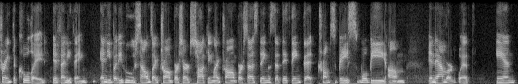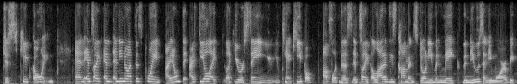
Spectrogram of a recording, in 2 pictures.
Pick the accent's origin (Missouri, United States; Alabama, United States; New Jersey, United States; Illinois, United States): Illinois, United States; Lincolnwood; also born or lived in Chicago; I grew up in Lincolnwood, which is 5 minutes from the city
